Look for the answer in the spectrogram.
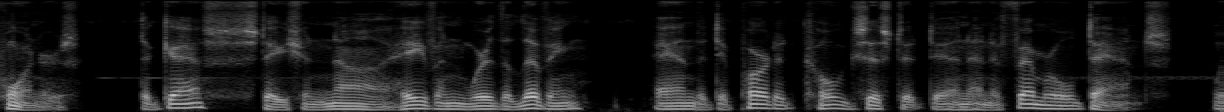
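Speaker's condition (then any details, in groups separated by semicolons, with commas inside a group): No condition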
